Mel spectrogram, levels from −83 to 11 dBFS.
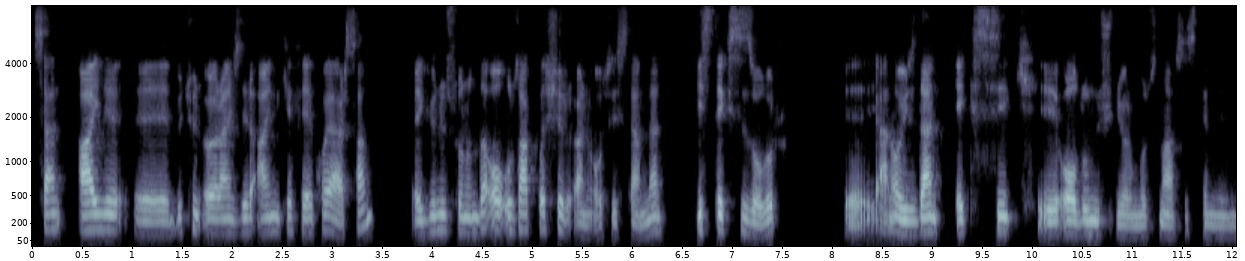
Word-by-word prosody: sen 150 0 +1 0.2
aynı, 145 +1 +7 0.3
eee, 110 -1 -1
bütün 135 +3 -6
öğrencileri 125 +1 +1
aynı 130 0 -1
kefeye 130 -2 -3
koyarsan, 140 -1 0 0.4
eee, 115 - +2
günün 135 +5 -2
sonunda 130 -2 -1
o 145 - +5
uzaklaşır, 145 +1 +1
hani, 95 -2 -3
o - - -6
sistemden, - - -5 0.3
isteksiz - - 0
olur. - - +2 0.7
Eee, - - -1 0.2
yani, - - +2
o 125 - +6
yüzden 120 +3 +5 0.2
eksik, 255 - -2
eee, 110 0 +3
olduğunu 115 0 +4
düşünüyorum 95 -4 -5
bu 95 - -4
sınav 95 -1 -2
sisteminin 90 -1 -9
125 Hz, 145 wpm, -25 LUFS, 110-140 Hz, 0.7 s, aynı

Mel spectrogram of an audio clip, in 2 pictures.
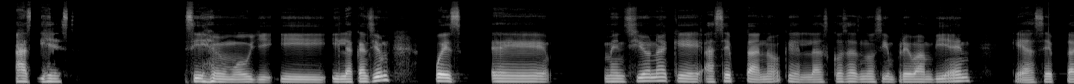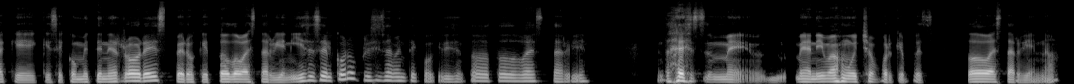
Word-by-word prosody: Así 135 0 +2
es. 130 - -2 1.2
Sí, 145 -2 +3
Emoji. 115 -4 0
Y 115 -3 -1
y 130 - -1
la 125 -1 +3
canción, 175 +10 +4 0.4
pues, 155 -1 +6 0.3
eh, 135 -2 +1 0.5
menciona 155 +5 +1
que 130 -3 -1
acepta, 130 -1 0
¿no?, 120 +1 -4
que 130 -4 -4
las 115 0 -4
cosas 130 0 -2
no 125 0 -2
siempre 125 0 -2
van 120 -1 0
bien, 150 +6 0 0.4
que - - -4
acepta 120 +3 -2
que 100 -2 -5
que 110 - -8
se 105 - -7
cometen 125 +1 -1
errores, 165 +6 +4
pero 120 -2 +2
que 115 0 -4
todo 125 +1 +5
va 120 - +5
a - - +4
estar 120 -1 -3
bien. 105 0 -2
Y 145 - +1
ese 180 +4 0
es - - -5
el 180 -3 +2
coro, 245 +4 0
precisamente, 180 -5 -5
como - - -8
que - - -12
dice: 125 0 -7
"Todo, 155 -1 -3
todo 155 -1 -2
va 155 - 0
a - - 0
estar 150 -4 -6
bien". 145 +1 -7 0.7
Entonces, 145 0 +4
me 115 0 -3 0.3
me 130 0 +1
anima 135 +2 +4
mucho 130 -2 +1
porque, - - -4
pues, - - -9 0.3
todo 130 +2 +6
va - - +8
a - - +3
estar 110 -3 -3
bien, 100 0 -6
¿no? - - -7
130 Hz, 175 wpm, -23 LUFS, 120-150 Hz, 1.2 s, va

